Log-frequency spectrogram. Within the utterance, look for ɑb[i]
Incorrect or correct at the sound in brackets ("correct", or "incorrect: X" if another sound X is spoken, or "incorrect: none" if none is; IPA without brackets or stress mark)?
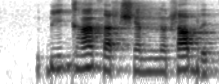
incorrect: ɪ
